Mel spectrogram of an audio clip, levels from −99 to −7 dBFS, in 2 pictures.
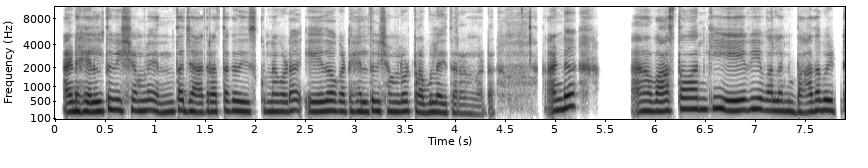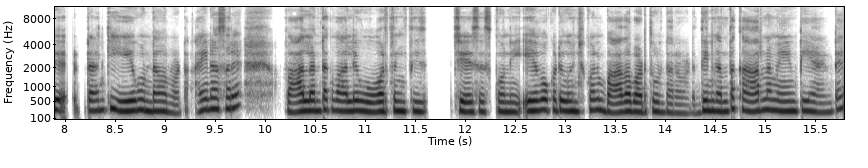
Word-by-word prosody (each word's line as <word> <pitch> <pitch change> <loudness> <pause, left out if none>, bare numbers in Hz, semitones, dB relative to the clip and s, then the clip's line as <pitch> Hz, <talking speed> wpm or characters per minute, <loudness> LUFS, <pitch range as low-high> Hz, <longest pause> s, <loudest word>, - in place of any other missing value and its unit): And 245 +1 +5
health 245 +4 +4
విషయంలో 265 +1 -1
ఎంత 240 +4 -2
జాగ్రత్తగా 245 +2 0
దీసుకున్నా 245 0 -3
గూడా, 260 +3 -1 0.2
ఏదో 250 +1 +3
ఒకటి 245 0 -3
హెల్త్ 240 +2 +1
విషయంలో 245 0 -1
ట్రబుల్ 230 0 0
అయితారనమాట. 205 -3 -9 0.6
అండ్ 315 +5 +5 0.7
ఆ - - -1 0.2
వాస్తవానికి 300 +4 0 0.2
ఏవి 275 +2 +2
వాళ్ళను 255 -2 0
బాధపెట్టడానికి 270 +3 0 0.2
ఎం 265 +1 +4
ఉండవు 255 0 +1
అనమాట. 205 -3 -10
అయినా 290 +3 +1
సరే! 330 +3 +1 0.5
వాళ్ళంతకు 260 +4 +2
వాళ్ళే 255 +1 +2
ఓవర్ 245 +1 +2
థింక్ 255 -1 +2
తి 245 - +1 0.4
చేసేసుకొని, 240 0 -1 0.2
ఏవో 265 +2 +3
ఒకటి 270 -1 0
ఉహించుకొని, 260 +3 -1
బాధబడుతూ 235 +1 +1
ఉంటారనమాట. 210 -2 -9
దీనికంతా 260 +3 +1
కారణం 270 +2 0
ఏంటి 255 +1 -1
అంటే, 265 +8 -6
250 Hz, 150 wpm, -23 LUFS, 240-270 Hz, 0.7 s, అండ్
